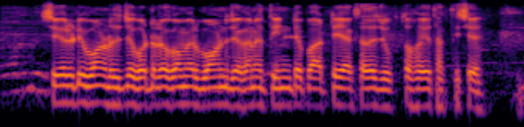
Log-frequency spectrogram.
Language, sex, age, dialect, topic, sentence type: Bengali, male, 18-24, Western, banking, statement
